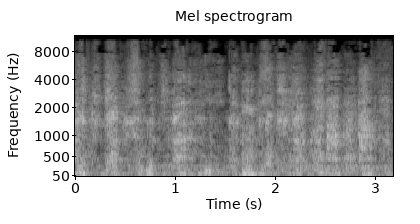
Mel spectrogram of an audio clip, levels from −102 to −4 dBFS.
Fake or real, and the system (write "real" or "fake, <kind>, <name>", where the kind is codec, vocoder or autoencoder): real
